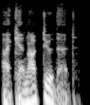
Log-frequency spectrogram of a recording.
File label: Male Tauren, ERROR PLAY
